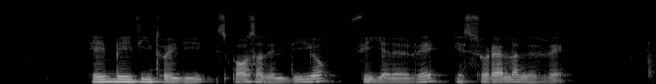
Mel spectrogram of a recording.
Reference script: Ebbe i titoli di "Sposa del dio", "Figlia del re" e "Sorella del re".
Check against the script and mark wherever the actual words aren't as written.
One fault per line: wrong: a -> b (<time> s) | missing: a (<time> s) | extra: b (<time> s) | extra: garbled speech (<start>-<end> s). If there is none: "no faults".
no faults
